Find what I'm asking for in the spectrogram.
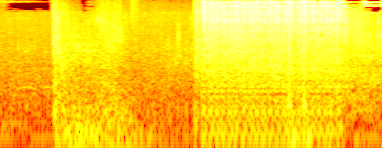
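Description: A frag grenade blast and sustained gunfire in a Black Ops shooter, with two sudden loud onsets opening into a dense, continuous roar of shots and booms that stays near and heavy to the end.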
